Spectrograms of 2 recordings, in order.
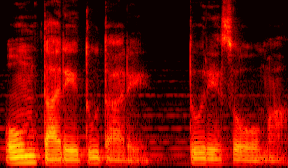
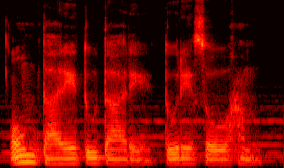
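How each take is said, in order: First: The final word is said as soma. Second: The final word is said as soham. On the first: This form is used on plateaus beyond Tibet. "वहाँ सोमा भी कहा जाता है" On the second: This form is also used in another region. "स्वाहा यहाँ इस तरह से भी बोला जाता है"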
